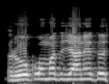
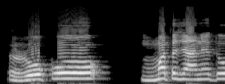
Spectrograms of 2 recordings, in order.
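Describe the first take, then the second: First: There is a pause right after 'mat'. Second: There is a pause right after 'roko'.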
